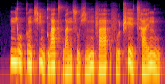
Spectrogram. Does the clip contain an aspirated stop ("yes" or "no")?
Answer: yes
